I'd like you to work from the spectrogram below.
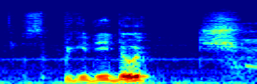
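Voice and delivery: movie German accent, hammed up; mock German accent. Recalling a Bogart movie German, mock German accent. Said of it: "Humphrey Bogart movie".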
